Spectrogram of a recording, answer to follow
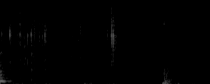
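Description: A few faint, short clicks and ticks of trading cards being handled by fingers, close to near silence.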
